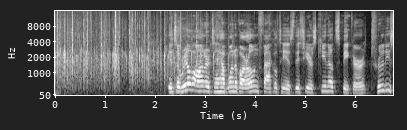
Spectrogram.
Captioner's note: cheers and Applause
